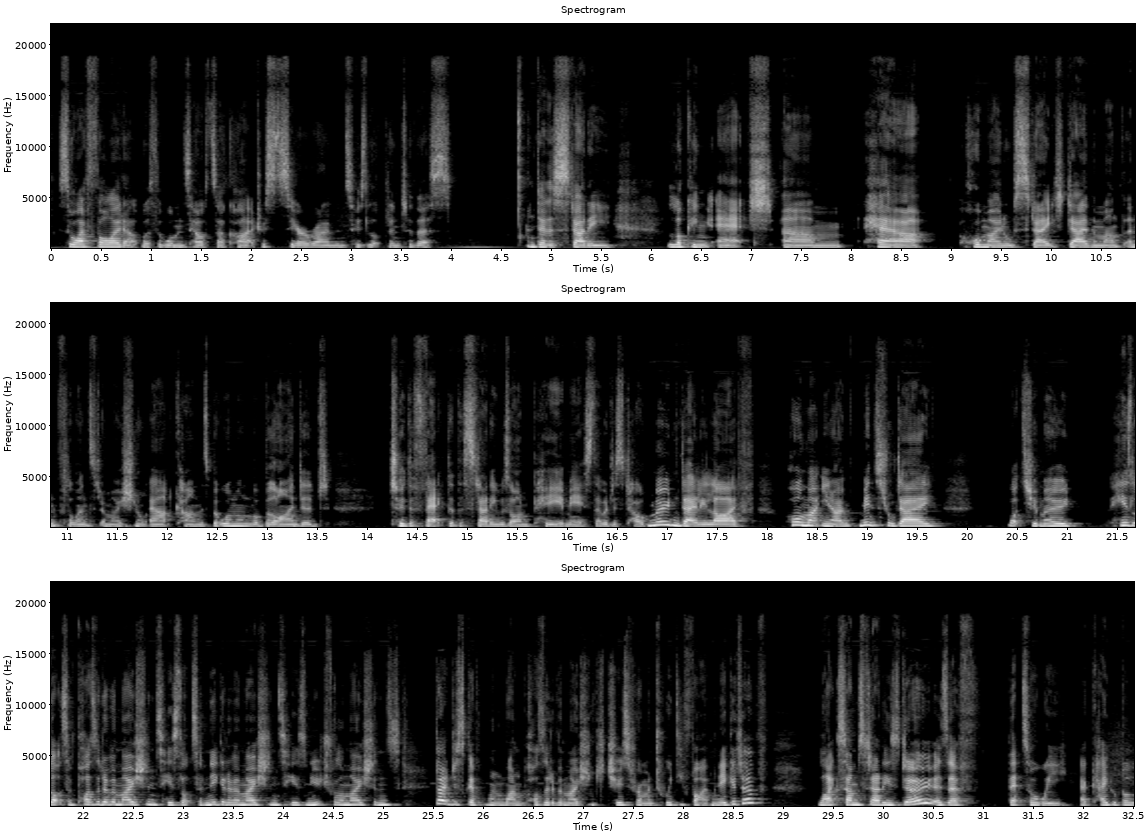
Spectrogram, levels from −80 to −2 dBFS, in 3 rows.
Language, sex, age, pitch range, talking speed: English, female, 30-49, 180-215 Hz, 180 wpm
